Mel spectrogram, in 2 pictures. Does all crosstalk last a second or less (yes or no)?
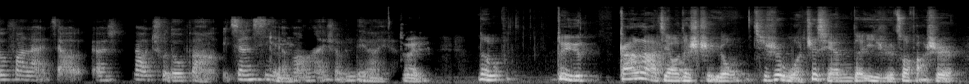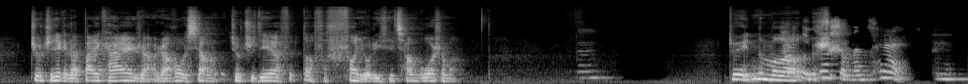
yes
